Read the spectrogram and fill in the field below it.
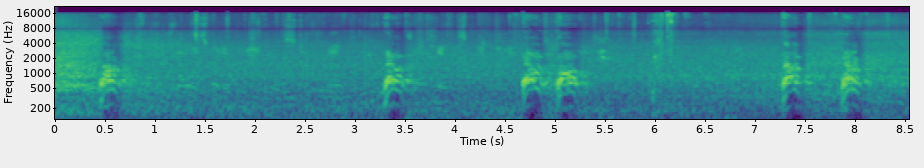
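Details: Male Dachshund looking through a gate in Los Angeles, giving six short, sharp barks spaced irregularly, two of them close together, over a steady hum of city background noise.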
